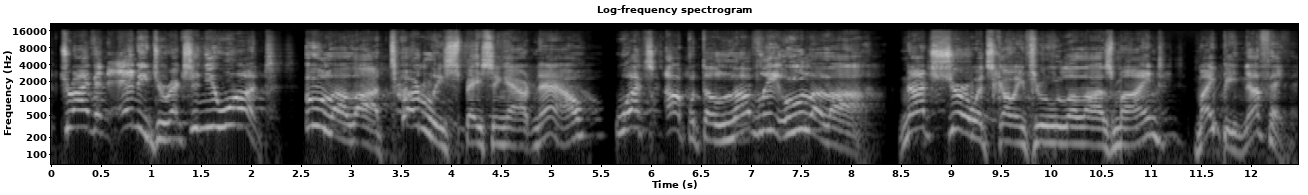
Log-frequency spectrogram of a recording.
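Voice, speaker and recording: Wry excitable racing game announcer, high pitched and really swoopy, teasing the drivers. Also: male voice, recorded from a distance, full character voice. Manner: wry, showy sportscaster delivery. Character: excitable, cheeky male race commentator, teasing drivers. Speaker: race commentator. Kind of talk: video game race commentary.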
